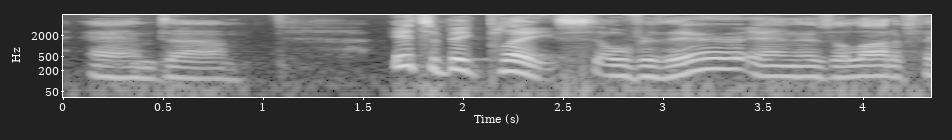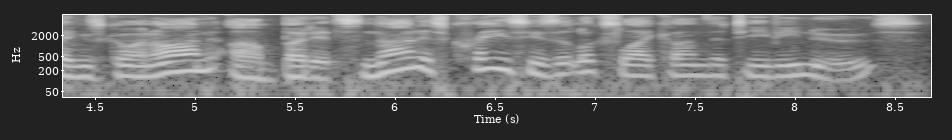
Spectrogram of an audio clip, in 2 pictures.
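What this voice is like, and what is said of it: American accent. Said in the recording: “I have this accent because I grew up in America”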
